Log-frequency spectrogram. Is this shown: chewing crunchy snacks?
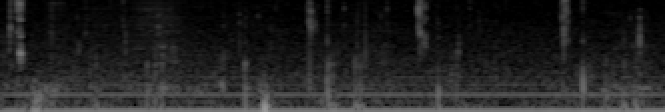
yes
